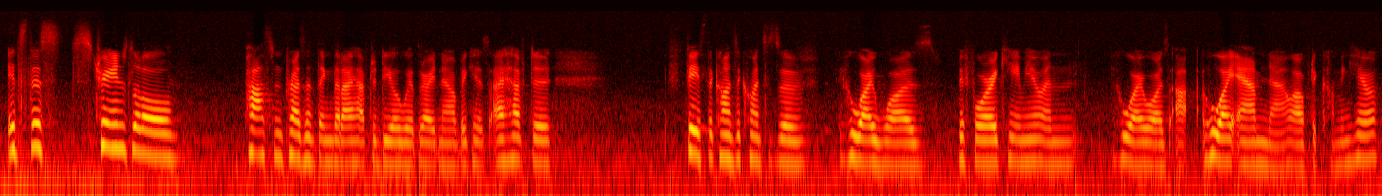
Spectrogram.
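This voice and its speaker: A woman's voice: fairly low pitch, a little hiss or hum, rough recording. Reflective teen girl from India. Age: teens. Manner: reflective and halting, restarting words. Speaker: student interviewee. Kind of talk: documentary interview.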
